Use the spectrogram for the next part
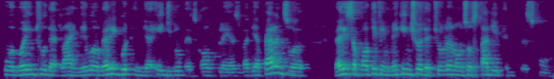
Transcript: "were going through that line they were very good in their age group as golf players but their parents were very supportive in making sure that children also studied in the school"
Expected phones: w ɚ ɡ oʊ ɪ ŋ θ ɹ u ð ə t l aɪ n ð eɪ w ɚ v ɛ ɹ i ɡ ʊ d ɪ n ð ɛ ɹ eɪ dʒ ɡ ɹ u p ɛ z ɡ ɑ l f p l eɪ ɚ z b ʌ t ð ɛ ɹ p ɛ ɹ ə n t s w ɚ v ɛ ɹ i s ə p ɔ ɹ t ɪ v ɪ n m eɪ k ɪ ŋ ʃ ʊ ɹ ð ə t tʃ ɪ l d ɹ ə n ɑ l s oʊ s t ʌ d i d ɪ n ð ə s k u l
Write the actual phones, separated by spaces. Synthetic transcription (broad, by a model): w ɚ ɡ oʊ ɪ ŋ t ɹ u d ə t l aɪ n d eɪ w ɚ v ɛ ɹ i ɡ ʊ d ɪ n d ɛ eɪ dʒ ɡ ɹ u p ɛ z ɡ ɑ l f p l eɪ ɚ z b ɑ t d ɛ p ɛ ɹ ə n t s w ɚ v ɛ ɹ i s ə p ɔ t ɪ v ɪ n m eɪ k ɪ ŋ ʃ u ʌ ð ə t tʃ ɪ l d ɹ ə n ɑ l s oʊ s t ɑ d i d ɪ n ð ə s k u l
